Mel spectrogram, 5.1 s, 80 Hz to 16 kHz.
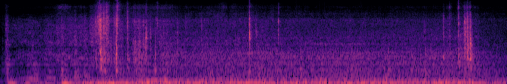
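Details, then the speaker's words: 2005 Chevrolet Silverado 1500 5.3L V8, a month after oil pump replacement, somewhat warm: brief crank, catches within a second, smooth even idle with no knocks or rattles, oil pressure about 52 psi; healthy warm start. "So I got the car somewhat warm, so it's firing up to about 52 psi, which is fantastic."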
